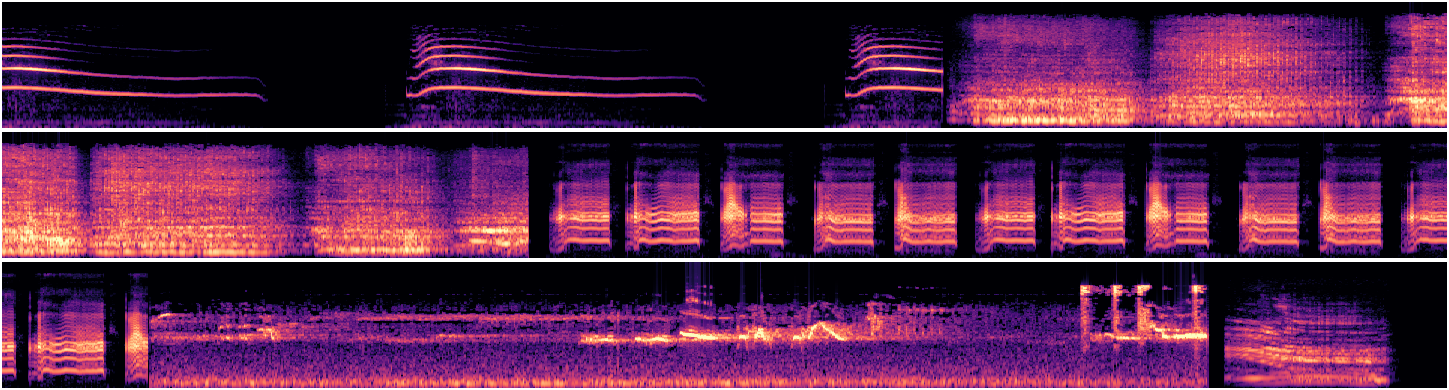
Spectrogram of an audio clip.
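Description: A run of different animal calls one after another: three short cries that rise and fall in pitch, then several seconds of rough, noisy calling, then a fast series of short pitched calls at about two a second, then high chirping over a steady low rumble.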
